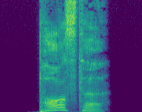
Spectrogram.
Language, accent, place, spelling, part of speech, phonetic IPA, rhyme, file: German, Germany, Berlin, Porste, noun, [ˈpɔʁstə], -ɔʁstə, De-Porste.ogg
- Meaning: archaic form of Porst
